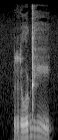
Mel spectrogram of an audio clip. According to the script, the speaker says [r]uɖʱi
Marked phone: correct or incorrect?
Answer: correct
